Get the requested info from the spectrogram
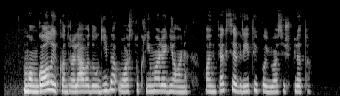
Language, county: Lithuanian, Kaunas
